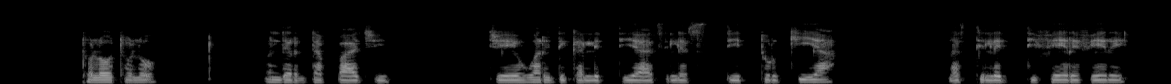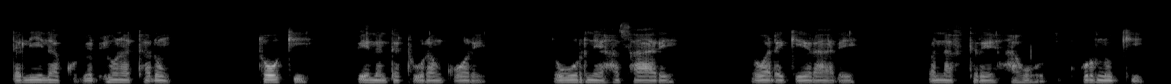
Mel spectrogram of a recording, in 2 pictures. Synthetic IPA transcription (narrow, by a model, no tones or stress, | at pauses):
tʰɔlɔtʰɔlɔ | ɗɔndɛɾdabːaːd͡ʒi | d͡ʒɛwaɾdiɡalːedːijasilastituɾkʰija | nastiledːifɛɾɛfɛːɾɛ | d̥aliːlakɔɓɛɗɔjɔnatʰaɗum | tʰokḭ | ɓɛnantatʰṵɾaŋkɔːɾɛ | ɗɔ̰wuɾnɛhasaːɾɛ | ɗɔwaɗaɡɛɾaɗɛ | ɗɔnaftiɾɛhahuɾnukʰi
